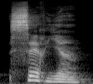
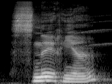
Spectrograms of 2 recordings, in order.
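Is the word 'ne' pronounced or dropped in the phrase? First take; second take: dropped; pronounced. First: The little word ne is dropped entirely. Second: The little word ne is clearly pronounced. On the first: "or even just c'est rien" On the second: "we can say ce n'est rien"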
